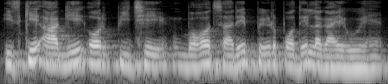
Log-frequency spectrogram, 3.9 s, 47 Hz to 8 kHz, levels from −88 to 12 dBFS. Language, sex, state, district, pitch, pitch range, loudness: Hindi, male, Jharkhand, Deoghar, 150 Hz, 140-160 Hz, -16 LUFS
